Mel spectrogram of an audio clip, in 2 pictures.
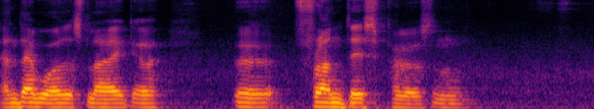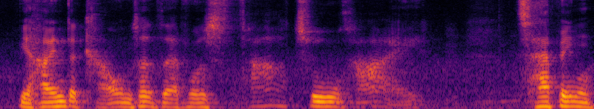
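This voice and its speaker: With a Danish accent, a man speaks very slowly at a medium pitch, using long, frequent pauses, monotone, flat intonation and a dark, mellow tone. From Denmark. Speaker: artist. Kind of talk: panel conversation.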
